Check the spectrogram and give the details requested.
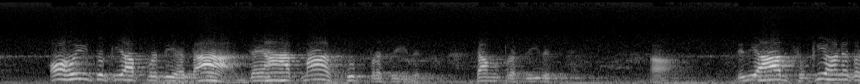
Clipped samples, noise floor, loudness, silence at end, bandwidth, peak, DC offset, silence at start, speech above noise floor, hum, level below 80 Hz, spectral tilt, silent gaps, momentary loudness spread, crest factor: under 0.1%; -43 dBFS; -21 LUFS; 0 s; 19.5 kHz; -4 dBFS; under 0.1%; 0 s; 22 dB; none; -42 dBFS; -7.5 dB/octave; none; 24 LU; 18 dB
